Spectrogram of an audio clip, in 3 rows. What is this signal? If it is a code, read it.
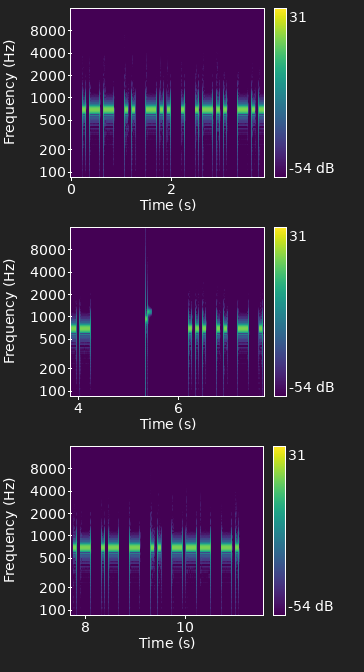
Morse code, heard as a keyed tone, about 17 wpm, 700 Hz. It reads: WIDELY SITUATION
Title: Sentences from Top 1200 Words - New Word Drill Alt - 17wpm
